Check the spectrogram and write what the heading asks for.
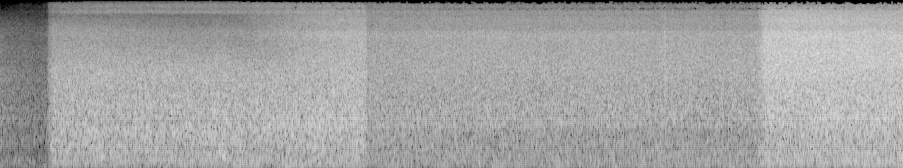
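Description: Rushing mountain stream cascading over granite slabs and boulders, a steady roar of white water. It comes in suddenly about a second in, drops in level around the middle and jumps louder again near the end.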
